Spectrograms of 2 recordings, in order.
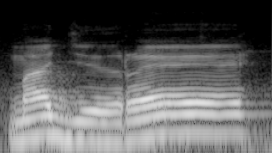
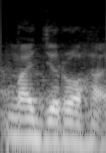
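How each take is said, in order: First: The middle vowel leans toward 'e'. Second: The middle vowel is a full open 'a'. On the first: The speaker calls it right. "lebih condong ya ke kasro" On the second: The speaker calls it wrong. "tidak dibaca majroha"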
